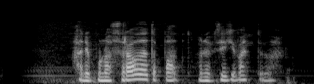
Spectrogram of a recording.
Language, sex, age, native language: Icelandic, female, 20-29, Icelandic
